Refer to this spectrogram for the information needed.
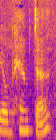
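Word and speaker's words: upphämta: The opemta, I finally said it right.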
